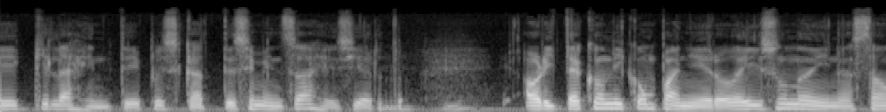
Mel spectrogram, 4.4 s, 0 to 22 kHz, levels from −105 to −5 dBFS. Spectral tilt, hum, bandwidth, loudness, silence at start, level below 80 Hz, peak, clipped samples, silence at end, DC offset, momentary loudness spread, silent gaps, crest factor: -7 dB/octave; none; 14.5 kHz; -29 LUFS; 0 s; -60 dBFS; -10 dBFS; under 0.1%; 0 s; under 0.1%; 11 LU; none; 18 dB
